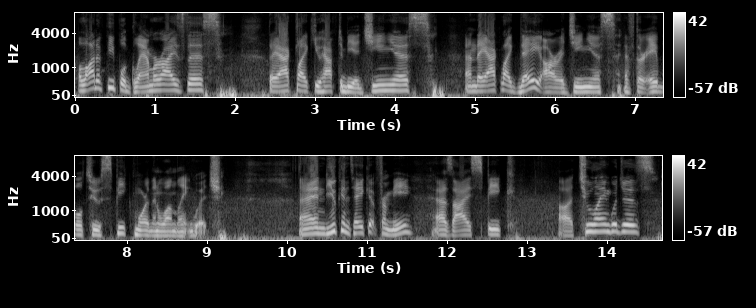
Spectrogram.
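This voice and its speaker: Casual man with a slightly high voice. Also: measured pace. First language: English. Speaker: language-learning video creator. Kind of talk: casual monologue to viewers.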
